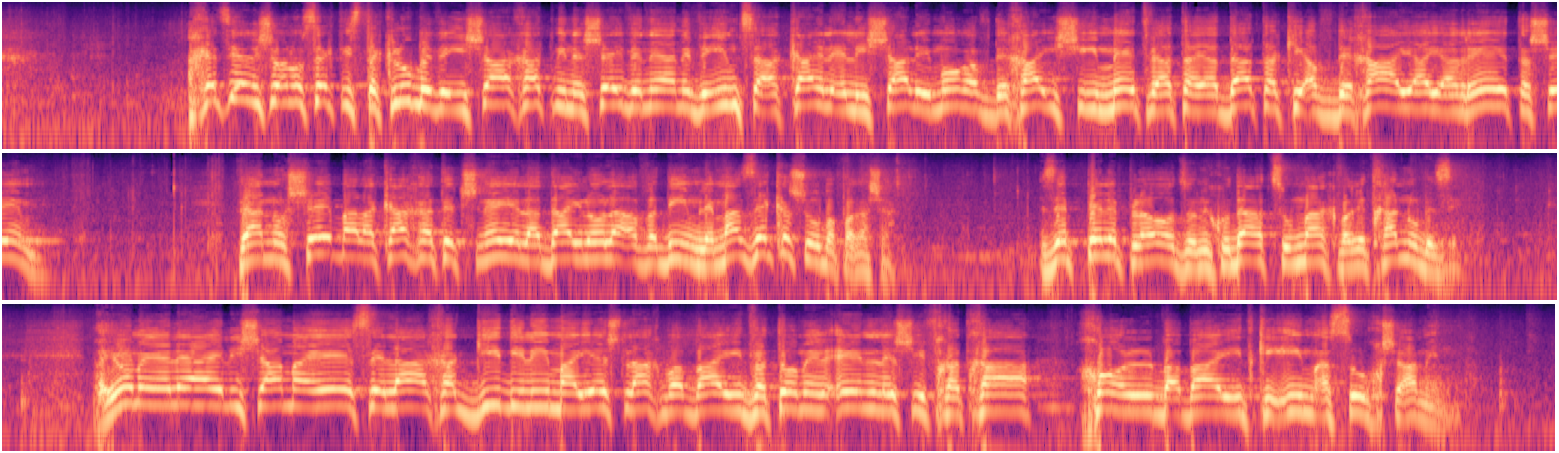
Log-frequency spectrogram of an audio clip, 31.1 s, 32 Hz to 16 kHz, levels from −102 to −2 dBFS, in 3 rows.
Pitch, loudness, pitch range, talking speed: 190 Hz, -11 LUFS, 170-205 Hz, 130 wpm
